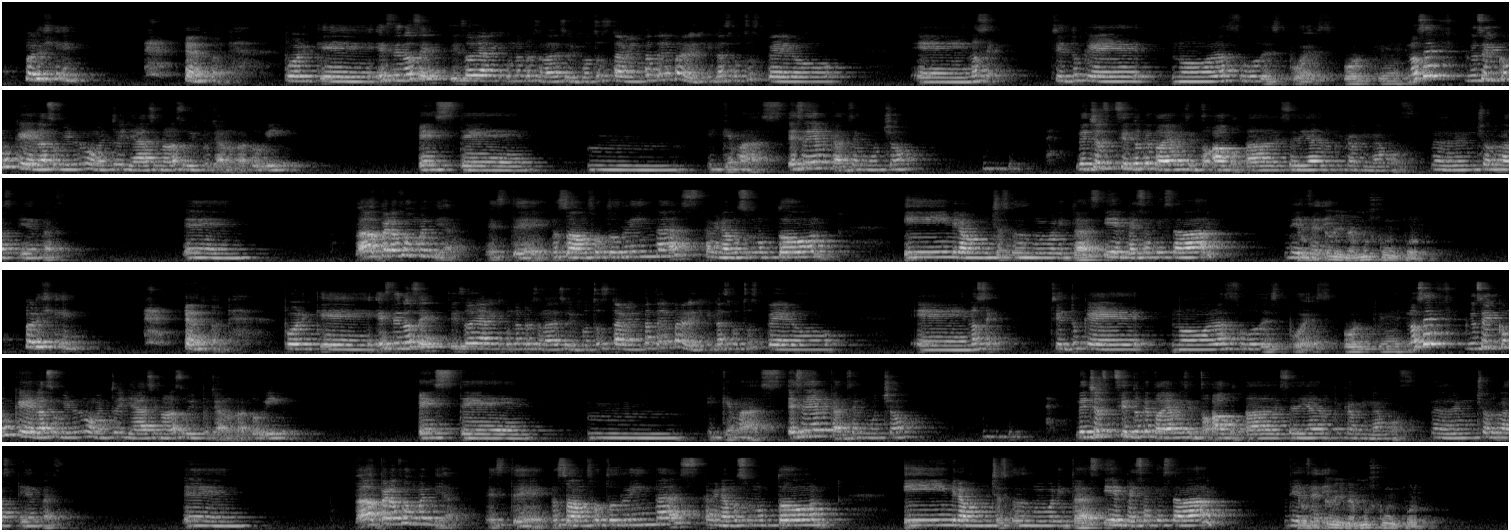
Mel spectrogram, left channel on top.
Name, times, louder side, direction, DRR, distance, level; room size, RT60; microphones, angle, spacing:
voice 1, 0.2-0.7 1.4-2.5 2.8-8.3 9.1-9.9 10.5-11.4 11.7-18.0 19.2-20.3 20.9-21.9 22.1-24.1 24.9-25.0 25.8-29.1 29.4-30.7 31.9-32.6 33.7-34.7 35.0-38.4 39.2-42.2 43.0-43.4, left 1 dB, 30° right, -1 dB, 5.7 m, -25 dB
voice 2, 43.1-44.3, equal, 5° right, -1 dB, 1.1 m, -27 dB
11.0 x 7.3 x 7.0 m, 0.74 s
head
